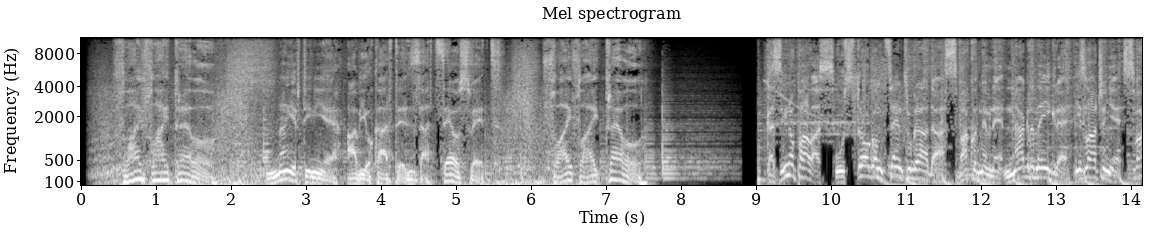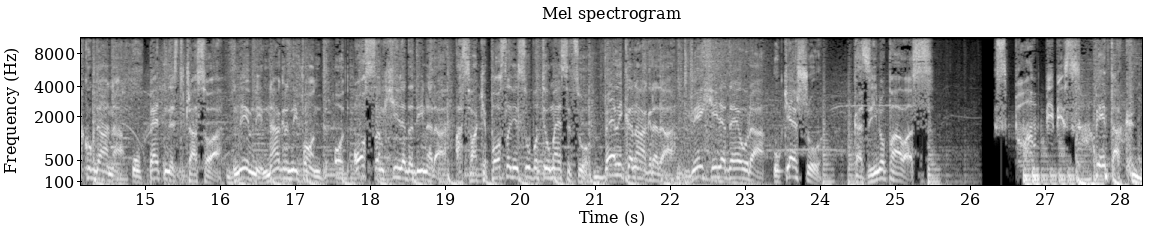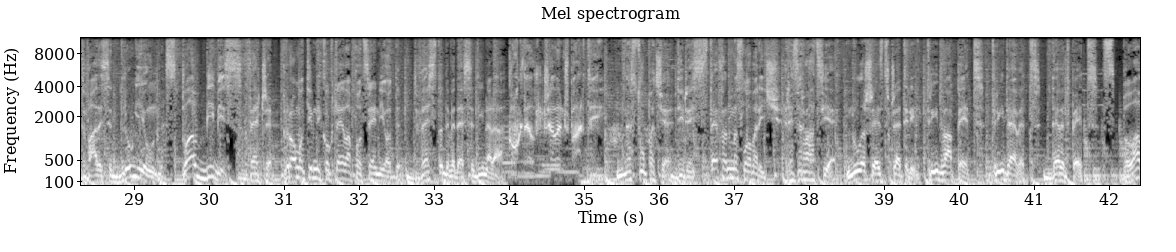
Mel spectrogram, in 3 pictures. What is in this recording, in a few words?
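serbian male commercial; voice demos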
